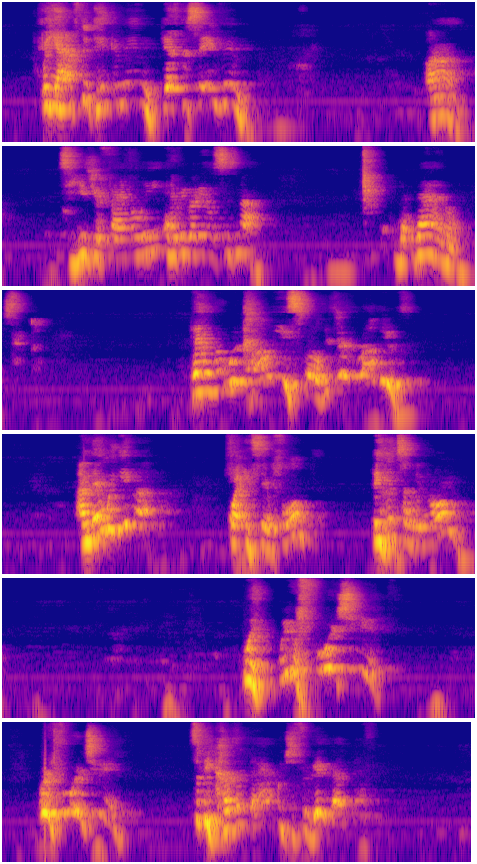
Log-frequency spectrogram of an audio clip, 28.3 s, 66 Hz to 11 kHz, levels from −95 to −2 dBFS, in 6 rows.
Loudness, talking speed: -20 LUFS, 125 wpm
